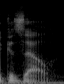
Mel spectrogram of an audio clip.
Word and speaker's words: Gazelle: general implication we have the gazelle or as it is pronounced in nolan gazel we see that the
